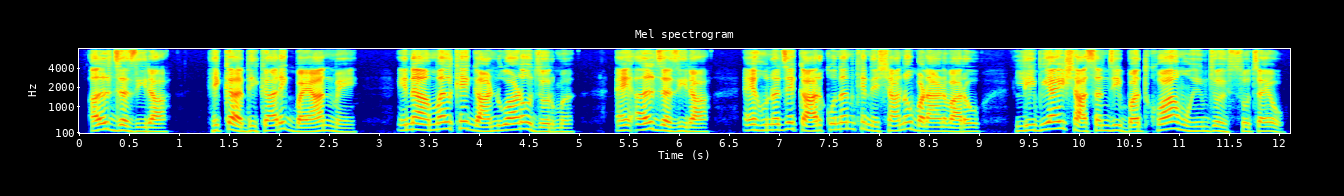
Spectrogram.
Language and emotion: Sindhi, neutral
